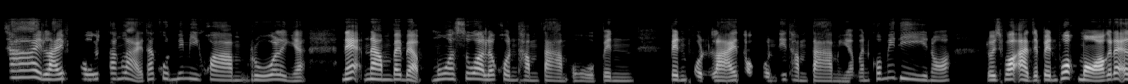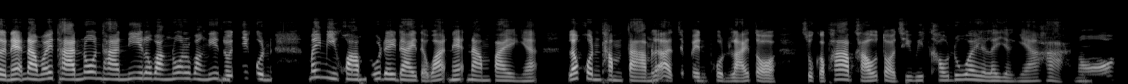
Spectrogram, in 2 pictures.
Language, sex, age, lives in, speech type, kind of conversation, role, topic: Thai, female, 45-49, Thailand, conversation, podcast, guest, ผู้สร้างเนื้อหาควรรับผิดชอบต่อผลกระทบมากน้อยเพียงใด?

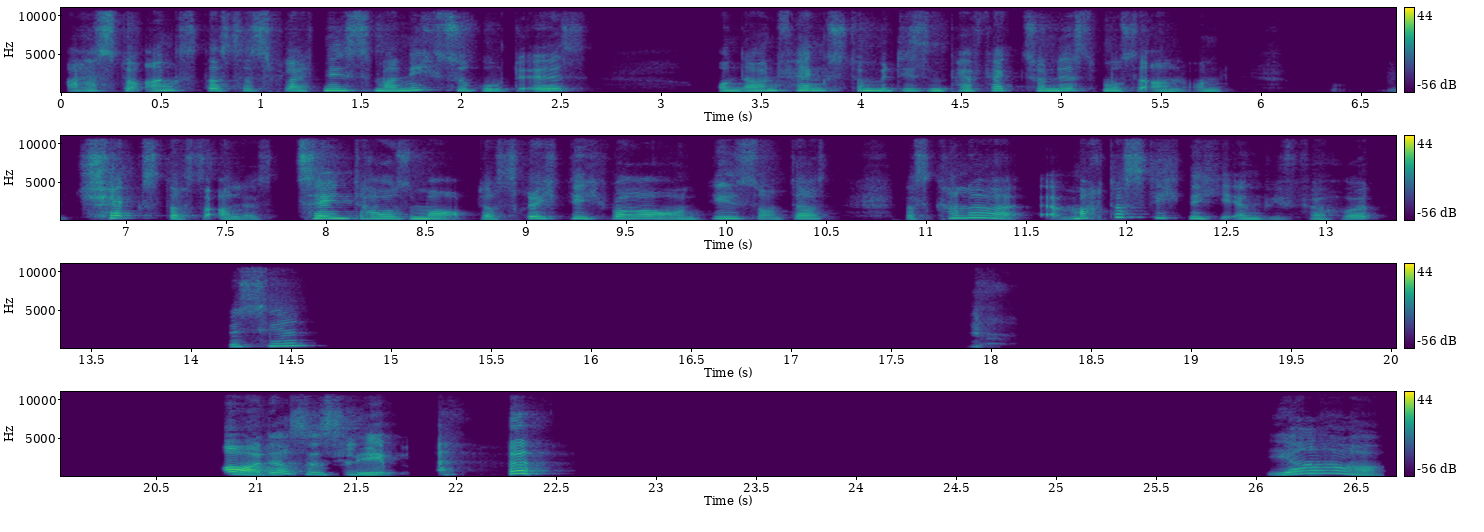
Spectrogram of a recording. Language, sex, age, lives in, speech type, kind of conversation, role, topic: German, female, 65-69, United States, conversation, advice, advisor, Wie hindert dich Perfektionismus daran, Arbeit oder Hobbys abzuschließen?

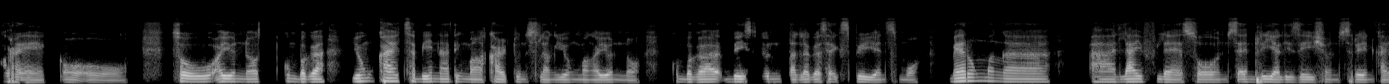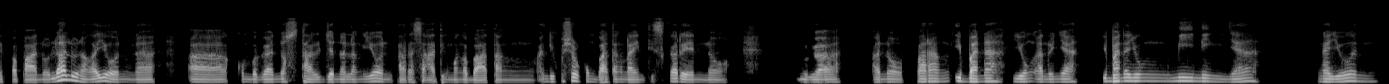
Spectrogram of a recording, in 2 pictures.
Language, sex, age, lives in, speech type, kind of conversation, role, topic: Filipino, male, 25-29, Philippines, conversation, podcast, host, Ano ang papel ng nostalgia sa pagpili mo ng mga pinapanood?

